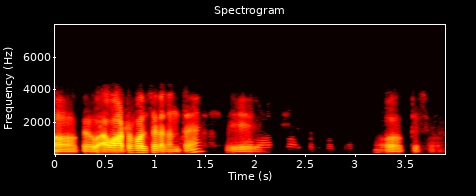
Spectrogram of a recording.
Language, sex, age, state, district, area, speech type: Telugu, male, 30-45, Andhra Pradesh, Alluri Sitarama Raju, rural, conversation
